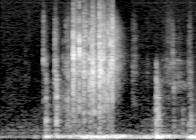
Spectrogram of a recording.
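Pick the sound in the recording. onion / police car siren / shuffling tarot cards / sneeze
shuffling tarot cards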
